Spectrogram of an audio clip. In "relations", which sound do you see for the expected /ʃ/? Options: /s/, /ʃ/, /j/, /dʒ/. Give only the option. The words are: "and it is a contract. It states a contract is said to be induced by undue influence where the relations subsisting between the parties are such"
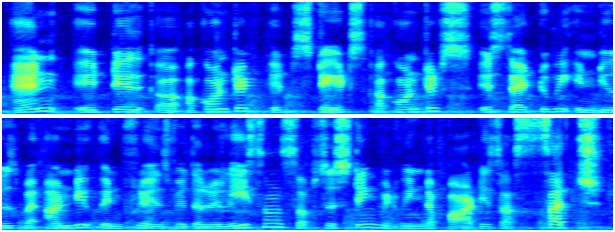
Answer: /s/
